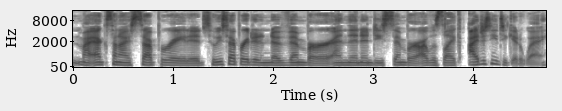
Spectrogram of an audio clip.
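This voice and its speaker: A woman speaks at a very fast pace in a bright, sharp tone, on a very clean recording with a silent background. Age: 30s. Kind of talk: casual chat.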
